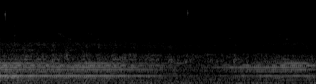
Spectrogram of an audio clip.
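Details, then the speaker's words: Mains fan run at reduced speed through a cheap triac speed controller: steady harsh electrical buzz as the triac chops the supply into square waves, disappearing at full power when the triac is out of circuit. "you can hear the buzzing which is the triac basically sending out square waves into the power supply and it makes that noise up until the time when it's on full"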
